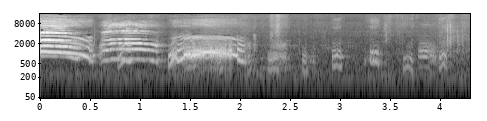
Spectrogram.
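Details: Pit Bull puppies seventeen days old giving their first barks: high, squealing cries with bright stacked harmonics, a long wavering yelp near two seconds, then shorter squeaky yips and whimpers trailing off.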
